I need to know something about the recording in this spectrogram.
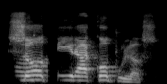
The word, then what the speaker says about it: Sotirakopoulos: Actually, it's very simple. You just read each syllable because it's easy. Sotirakopoulos. Okay. In one word, Sotirakopoulos.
